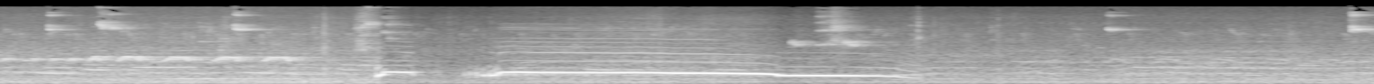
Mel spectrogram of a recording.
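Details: Kept Barbary dove, the puter pelung of Java, Indonesia: a short rising note, then one long, steady, drawn-out coo of about three seconds that steps lower before it fades. Faint chirps of other birds sound around it.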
